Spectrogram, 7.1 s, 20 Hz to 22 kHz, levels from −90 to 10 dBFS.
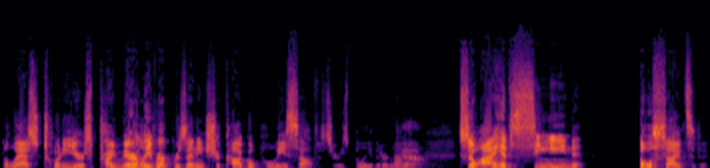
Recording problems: thin; somewhat; fading below 350 Hz

